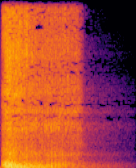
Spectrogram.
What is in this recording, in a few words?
tongue berserker; cuchulainn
